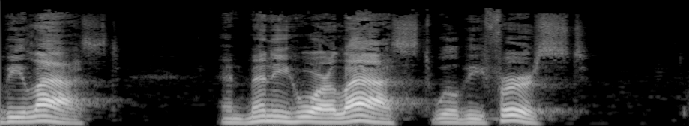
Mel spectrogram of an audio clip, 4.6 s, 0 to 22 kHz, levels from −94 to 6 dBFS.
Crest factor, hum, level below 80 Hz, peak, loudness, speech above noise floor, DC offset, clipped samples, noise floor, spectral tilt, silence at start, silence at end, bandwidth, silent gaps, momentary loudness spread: 16 dB; none; -64 dBFS; -2 dBFS; -17 LUFS; 64 dB; under 0.1%; under 0.1%; -81 dBFS; -6.5 dB/octave; 0 s; 0.85 s; 15.5 kHz; none; 15 LU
